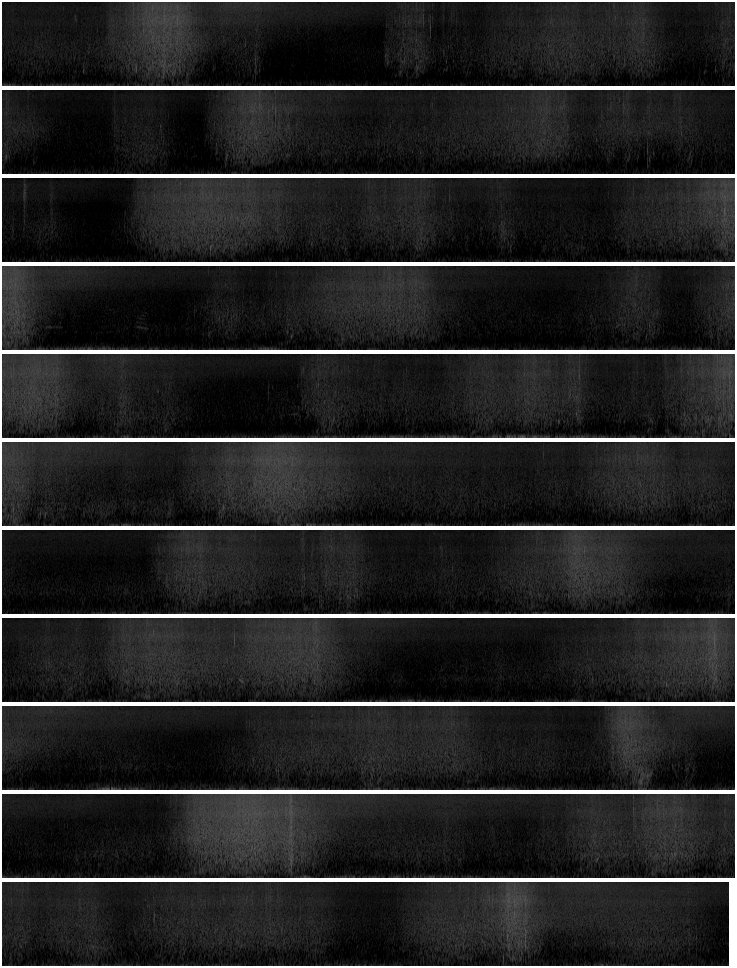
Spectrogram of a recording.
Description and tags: Gentle Waves - Quiet Beach
Recorded in Destin Florida
Sounds of a really nice and quiet beach. More focus on the small waves that wash up on shore.
nature, splash, quiet, seaside, water, bubbles, shore, relaxing, field-recording, chill, sea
